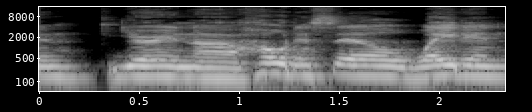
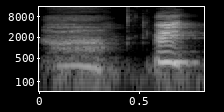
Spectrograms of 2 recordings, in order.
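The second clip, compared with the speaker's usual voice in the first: very high hammed-up sobbing wail; mock crying; faster than usual. Newcomer at the cell door, hammed-up high sobbing. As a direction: wail it like a blubbering mock cry. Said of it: "And you're there crying".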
